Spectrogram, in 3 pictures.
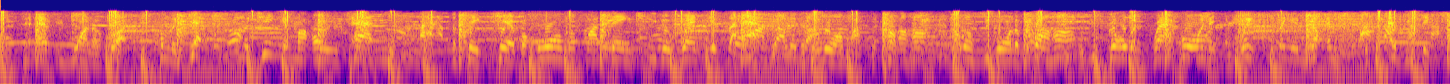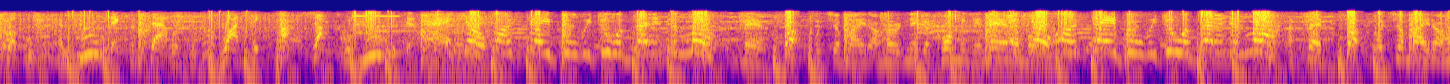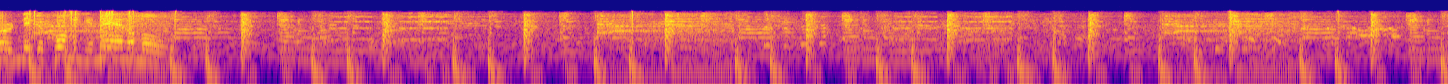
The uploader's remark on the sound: LIVE Broadcast from Sugar Hill Disco and Resturaunt for The "Rock the Mic"' Competition. LIVE performances.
